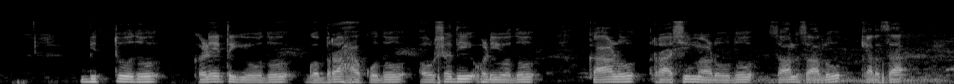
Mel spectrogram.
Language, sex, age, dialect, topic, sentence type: Kannada, male, 56-60, Dharwad Kannada, agriculture, statement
